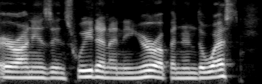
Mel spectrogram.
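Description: A man speaks in a Yemeni Arabic accent. His intonation is fairly even. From Yemen, Sana'a. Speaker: activist and social media commentator. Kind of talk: interview.

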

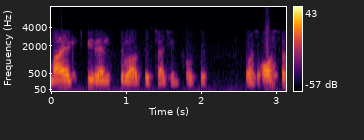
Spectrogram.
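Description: At a moderate pace, a man with fairly high pitch and fairly even intonation uses an unremarkable speaking voice. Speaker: corporate executive. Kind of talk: interview.

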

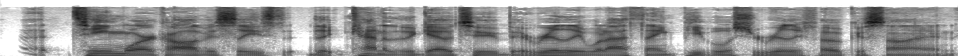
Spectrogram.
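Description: Against a quiet background, a man with a Tennessee accent speaks very fast at a fairly low pitch with fairly even intonation. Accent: US Southern (Tennessee). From Tennessee (Fentress County). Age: 30s. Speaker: school athletic director. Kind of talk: casual interview. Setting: studio.

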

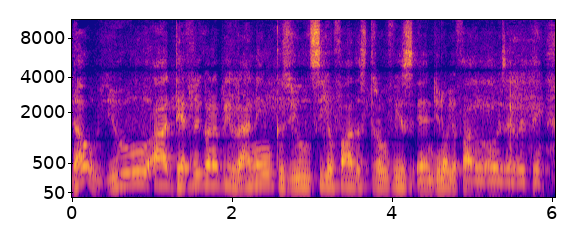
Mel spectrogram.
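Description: Amid noticeable background noise, a man with a South African accent races along at a very fast pace with hardly any pauses, his medium pitch showing ordinary variation. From Eastern Cape, South Africa. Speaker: comedian.

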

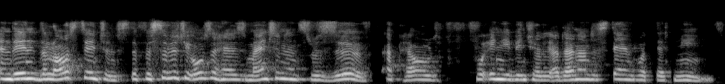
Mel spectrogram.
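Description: A woman talks at a fairly quick pace with hardly any pauses, in a normal speaking voice. Her pitch is fairly high and her intonation fairly even. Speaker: committee member, MP. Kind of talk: formal parliamentary committee meeting.

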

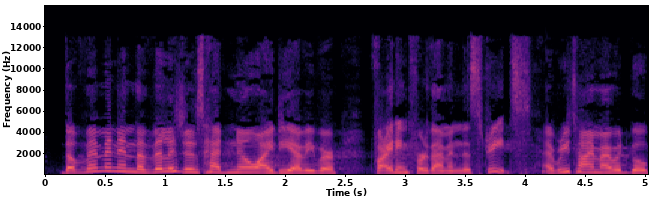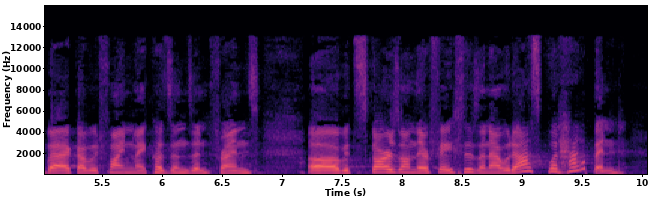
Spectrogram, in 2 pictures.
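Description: With a Balochistan accent, a woman talks at a fairly quick pace in a fairly high pitch, using ordinary pitch variation. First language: Brahvi. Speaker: women's rights activist. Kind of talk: conference talk. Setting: stage with audience.

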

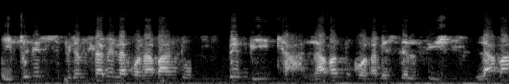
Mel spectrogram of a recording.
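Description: Noticeable noise fills the background. A man talks over it very fast. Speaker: pastor. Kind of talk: radio panel discussion.

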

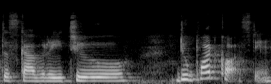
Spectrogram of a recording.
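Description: A woman's plain, everyday voice, fairly low in pitch, with ordinary pitch variation and a fairly slow pace. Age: 40s. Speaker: podcast host. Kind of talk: solo podcast monologue. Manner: casual, conversational.

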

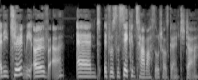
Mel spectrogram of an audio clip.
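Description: This woman speaks with a South African accent. Her pitch is medium. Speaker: charity organizer and crime survivor. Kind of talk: personal testimony. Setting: studio.

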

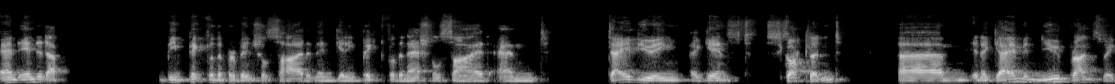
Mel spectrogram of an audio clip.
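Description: In a South African accent, a man speaks at a fairly slow pace with lively intonation and a bright, sharp tone. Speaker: former rugby player. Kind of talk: interview. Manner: halting.

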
